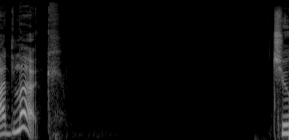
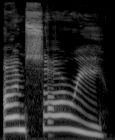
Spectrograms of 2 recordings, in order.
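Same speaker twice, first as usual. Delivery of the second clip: apologetic; 8 semitones higher than usual. A narrator's reading. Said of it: "Winter apologized".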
